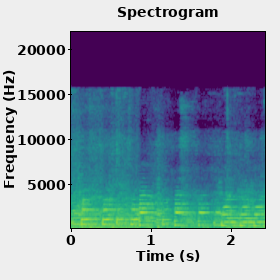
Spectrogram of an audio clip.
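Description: A pair of steelpans played with rubber-tipped sticks: a quick melody of struck, ringing metal notes.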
